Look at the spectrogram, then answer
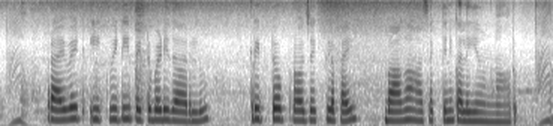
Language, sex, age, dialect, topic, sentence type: Telugu, female, 25-30, Central/Coastal, banking, statement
